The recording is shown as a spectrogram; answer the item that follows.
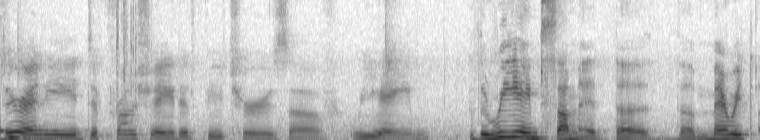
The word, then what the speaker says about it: REAIM: It sort of gives you an impression that you're re-aiming for the right path forward for the humanity.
